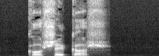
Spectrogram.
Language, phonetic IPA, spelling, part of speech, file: Polish, [kɔˈʃɨkaʃ], koszykarz, noun, Pl-koszykarz.ogg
